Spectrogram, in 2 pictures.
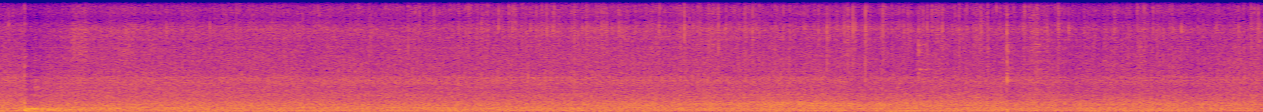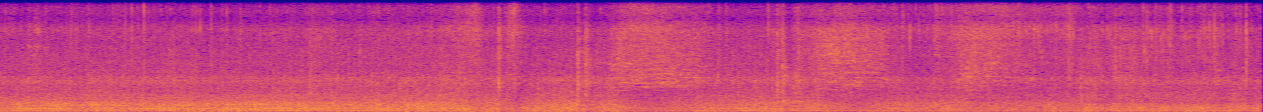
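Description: Steady sizzle of food frying in oil on a griddle, with a low mechanical hum underneath.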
